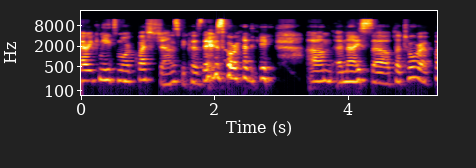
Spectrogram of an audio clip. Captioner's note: chuckles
